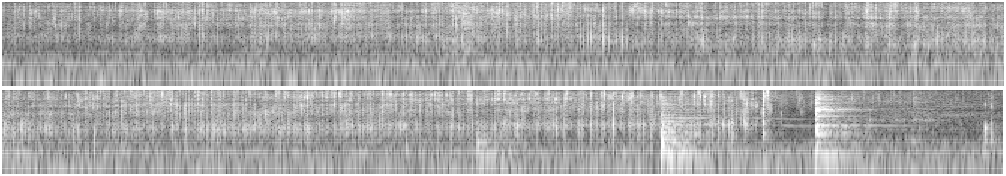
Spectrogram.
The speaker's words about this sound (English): I've got some boiling water right here. Take the lid off. And I got the tea in the filter, and the filter's in the teapot. Gonna do the one-handed pour. Sexy. Yes, I'm so skilled at making tea that I can pour the water in one-handed. And here we go.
